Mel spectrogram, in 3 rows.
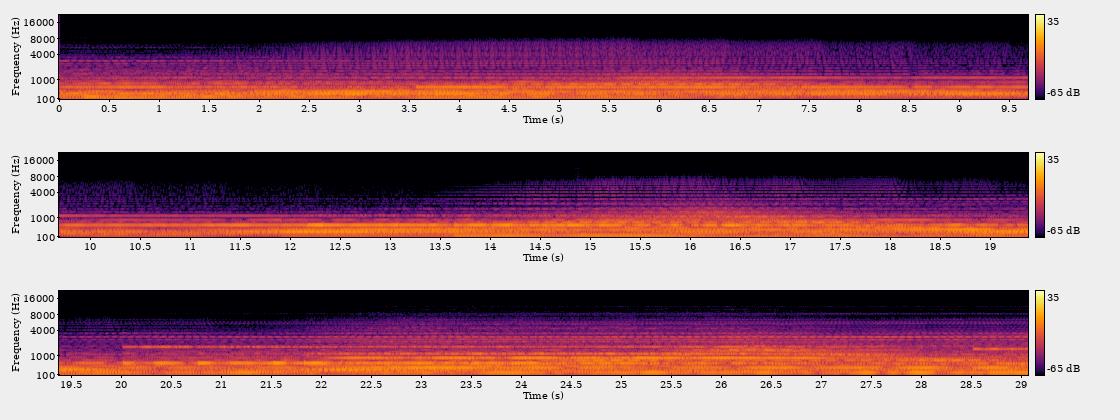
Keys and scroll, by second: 4.1 b, 14.7 z, 25.6 alt+Tab, 26.0 Delete, 26.9 Delete.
